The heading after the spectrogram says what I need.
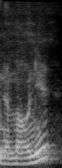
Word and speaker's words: pneumonia: We mentioned some like the K and knock, the U W in ring, and the B in thumb, the P in pneumonia.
